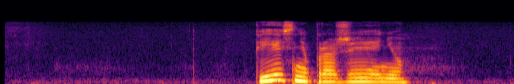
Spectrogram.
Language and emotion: Russian, sad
